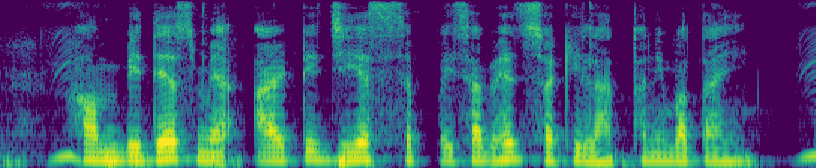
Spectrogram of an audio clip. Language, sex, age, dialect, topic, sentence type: Bhojpuri, male, 25-30, Southern / Standard, banking, question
